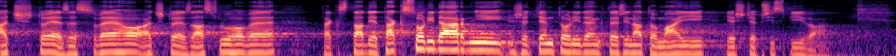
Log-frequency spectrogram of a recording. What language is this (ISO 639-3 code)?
ces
